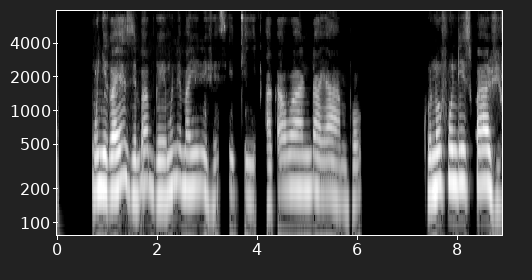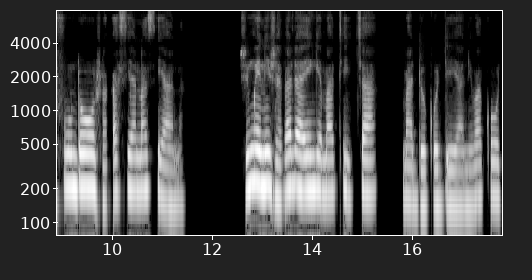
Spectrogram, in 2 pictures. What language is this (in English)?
Ndau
